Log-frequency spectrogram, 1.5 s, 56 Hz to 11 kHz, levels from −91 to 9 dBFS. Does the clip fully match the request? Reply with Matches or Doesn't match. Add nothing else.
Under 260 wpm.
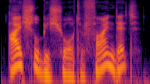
Doesn't match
